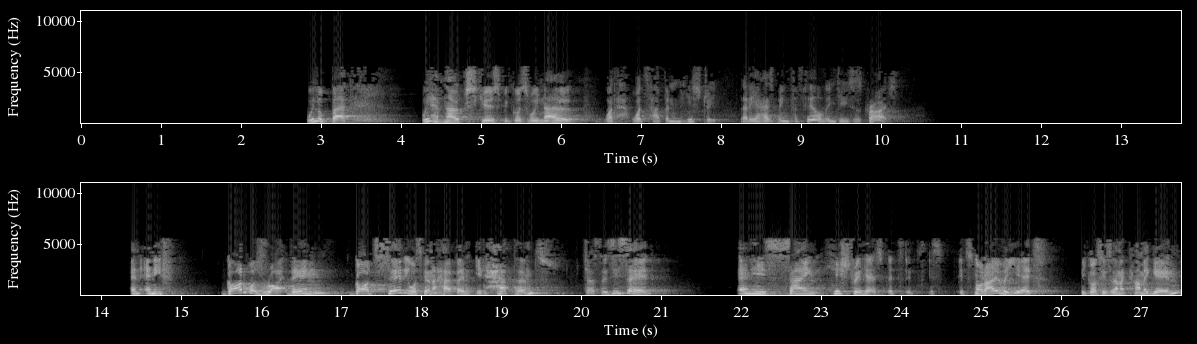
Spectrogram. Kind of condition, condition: setting, large echoing room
